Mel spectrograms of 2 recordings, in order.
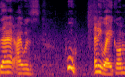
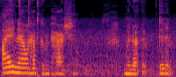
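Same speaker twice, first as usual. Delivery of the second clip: usual speaking voice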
